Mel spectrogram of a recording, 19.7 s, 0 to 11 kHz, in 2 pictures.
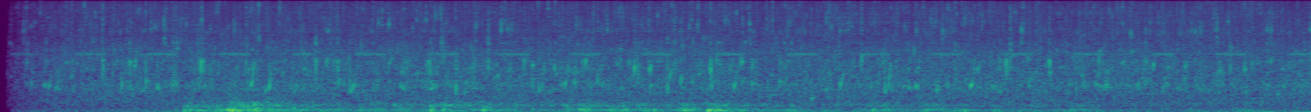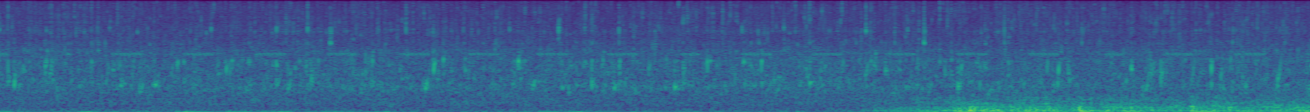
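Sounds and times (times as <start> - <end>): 
relaxing rain: 0.1 - 19.6
thunder: 1.4 - 8.3, 16.4 - 19.6.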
